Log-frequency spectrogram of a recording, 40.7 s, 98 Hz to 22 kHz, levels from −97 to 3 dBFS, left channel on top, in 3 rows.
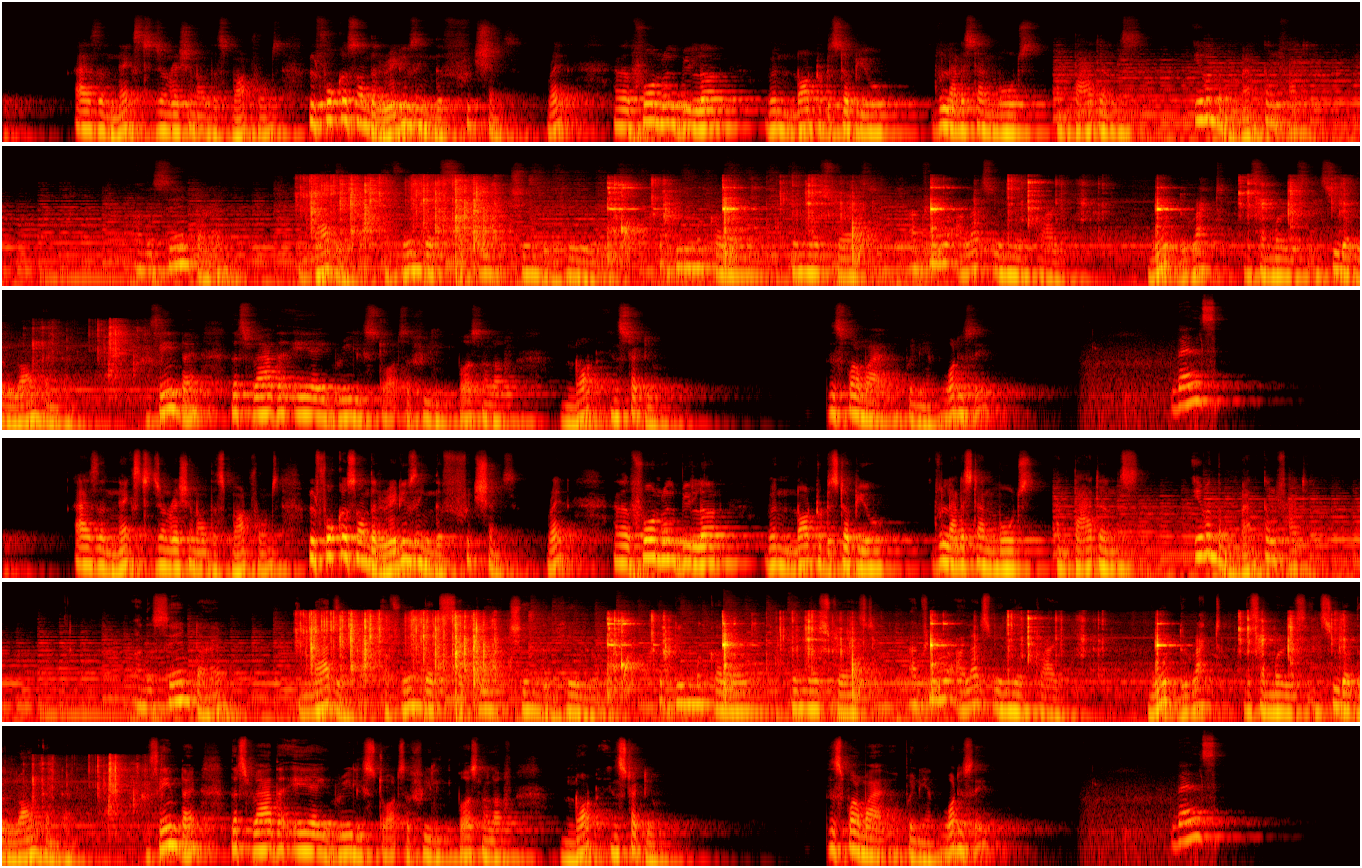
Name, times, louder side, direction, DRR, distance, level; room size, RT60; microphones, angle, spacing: voice 1, 0.7-5.1 5.4-7.2 7.6-8.8 9.3-10.3 10.5-11.3 11.9-13.1 14.9-15.8 16.5-17.1 17.4-19.6 20.1-21.1 21.5-22.3 22.6-24.2 25.0-25.6 26.0-27.9 28.6-33.8 35.4-37.0, right 2 dB, 75° right, 10 dB, 1.0 m, -40 dB
sound 1, 10.5-24.0, right 1 dB, 55° right, 3.1 m, -51 dB
sound 2, 16.5-28.8, right 5 dB, 40° right, 0.8 m, -38 dB
voice 2, 38.0-39.3, left 1 dB, 5° left, 10 dB, 0.4 m, -47 dB
11.0 x 11.0 x 3.4 m, 1.1 s
head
